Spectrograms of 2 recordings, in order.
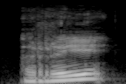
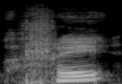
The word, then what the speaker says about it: re: vers Bignan et ATEX re quand il n'est pas muté il se prononce R ou re en BAV continental en pays de beau et dans la majeure partie du pays de Pontivi on dit r à plouineek ainsi qu'en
